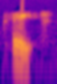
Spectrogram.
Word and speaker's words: Pate: It's pronounced Pate. Steve Pate.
